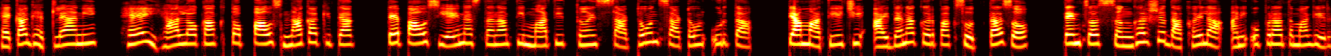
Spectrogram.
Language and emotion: Goan Konkani, neutral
